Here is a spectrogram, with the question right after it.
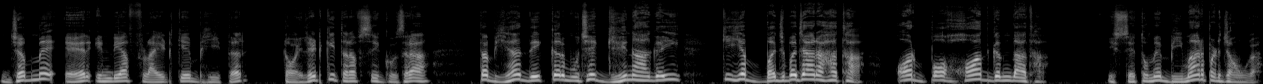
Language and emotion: Hindi, disgusted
